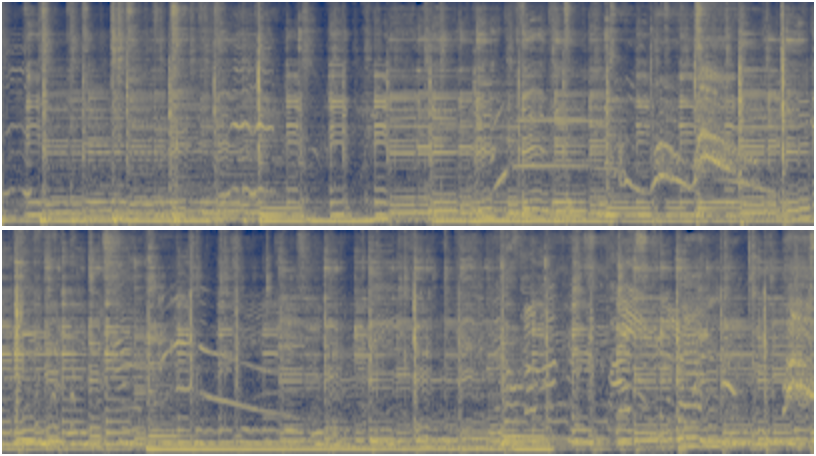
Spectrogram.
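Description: Live band music led by a strummed acoustic guitar over long held bass notes, with a lead line of sliding, bending notes in the middle.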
